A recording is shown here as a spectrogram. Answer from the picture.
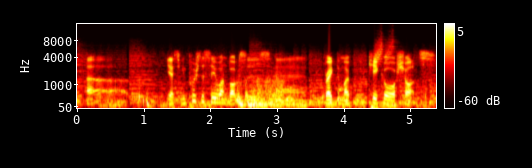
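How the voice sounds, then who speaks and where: With music in the background, the voice moves in lively intonation. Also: man. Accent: Australian. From Australia. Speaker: let's play gamer. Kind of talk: video game commentary.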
